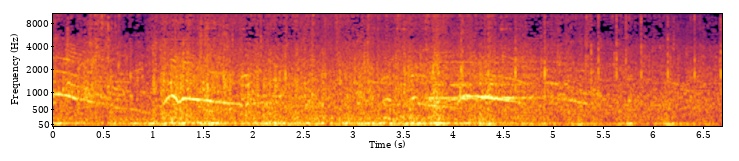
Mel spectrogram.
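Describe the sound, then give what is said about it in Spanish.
A dense, steady roar of a large outdoor crowd at a Holy Week procession in Lorca, Spain, devotees of the White and the Blue cheering and shouting vivas, with individual cries rising briefly above the babble, loud throughout. “sonidos que se unen a los gritos y a la pasión de la gente, porque no se podría entender la Semana Santa de Lorca sin los vivas y sin los originalísimos gritos de los devotos blancos y los azules cuando recoge su bandera o cuando ven pasar”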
